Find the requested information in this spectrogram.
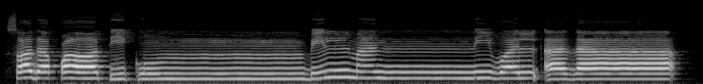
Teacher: با آ گیا. تو میم ساکن کے بعد با آئے تو اخفاء شفوی کا قاعدہ ہوتا ہے, تو غنے کے ساتھ ہم اخفاء کریں گے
